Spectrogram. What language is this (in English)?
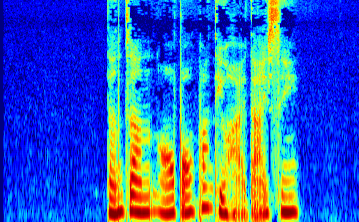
Cantonese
